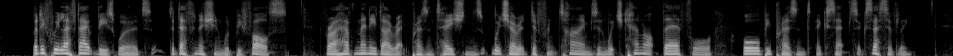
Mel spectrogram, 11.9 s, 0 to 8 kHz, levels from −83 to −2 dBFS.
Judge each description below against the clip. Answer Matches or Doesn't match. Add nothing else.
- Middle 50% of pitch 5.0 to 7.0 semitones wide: Matches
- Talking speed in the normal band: Matches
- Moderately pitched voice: Doesn't match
